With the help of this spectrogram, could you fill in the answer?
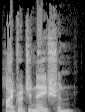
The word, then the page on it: hydrogenation: British English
